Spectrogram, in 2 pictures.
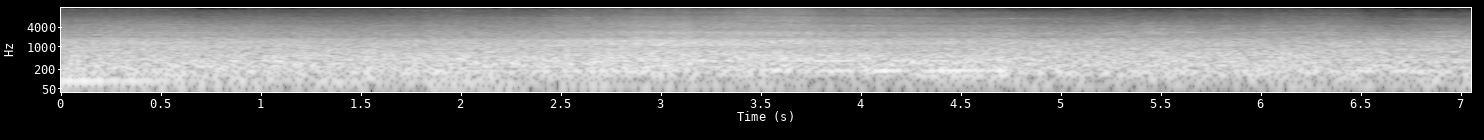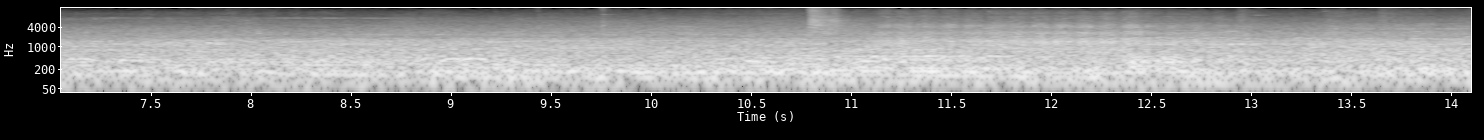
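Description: Steady city street traffic, with cars and trucks driving past.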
